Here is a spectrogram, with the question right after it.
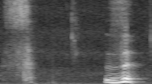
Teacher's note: Следующий звук у нас «с», «з». Он располагается у нас на верхних альвеолах.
